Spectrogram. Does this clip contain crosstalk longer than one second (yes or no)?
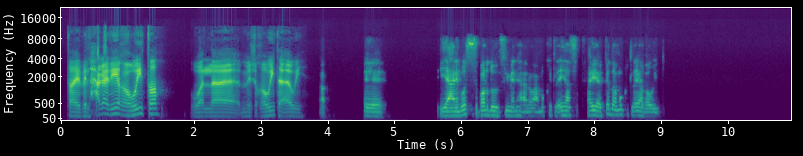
no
